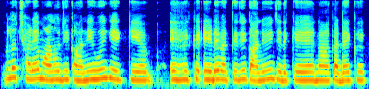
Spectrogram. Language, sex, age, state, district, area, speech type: Sindhi, female, 18-30, Rajasthan, Ajmer, rural, spontaneous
